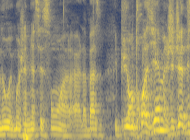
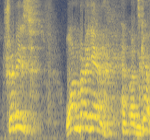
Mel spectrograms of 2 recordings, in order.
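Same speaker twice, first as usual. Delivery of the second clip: calling out; 8 semitones higher than usual. Acted. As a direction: shout to a friend by pool. Star calling at pool. (appel fort et aigu)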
